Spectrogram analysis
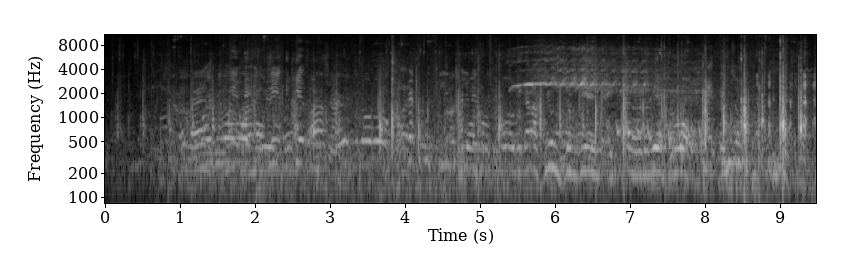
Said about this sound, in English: Today is the annual horse fair. It's a huge tradition here. It's one of the oldest fairs, if not the oldest, started back in the 1600s. The street in Banagher is quite narrow anyway, but on fair day like today, it's closed off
